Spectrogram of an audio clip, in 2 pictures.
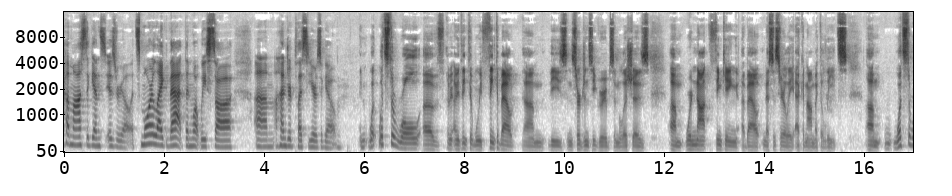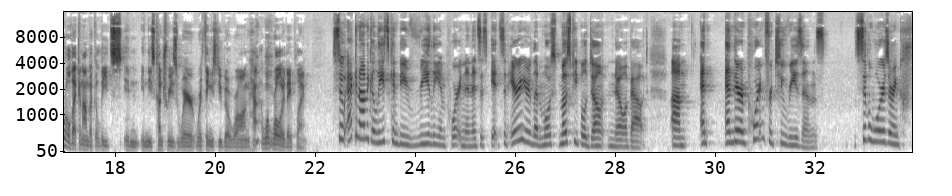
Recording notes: Recorded March 1, 2022 at the Upfront Summit.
